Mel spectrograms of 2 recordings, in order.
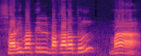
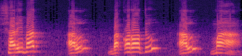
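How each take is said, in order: First: The words are joined with an added linking 'i' vowel. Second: The words are read apart without a linking vowel. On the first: "এখানে একটি জের নিয়ে আসতে হবে। এখন কিন্তু আমরা উচ্চারণ করতে পারবো" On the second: "দুটি সুকুন পাশাপাশি এসেছে, যে কারণে কিন্তু আগেরটির সাথে পরেরটি মিলিয়ে আর পড়া যাচ্ছে না"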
